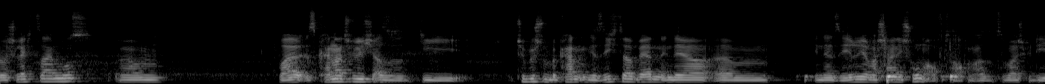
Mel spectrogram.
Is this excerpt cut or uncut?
uncut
